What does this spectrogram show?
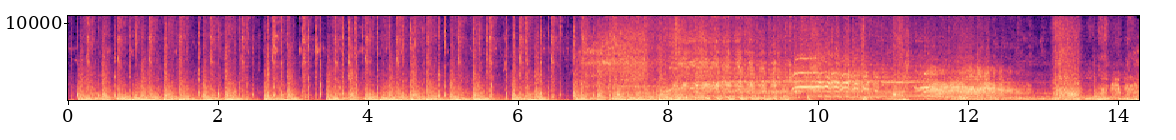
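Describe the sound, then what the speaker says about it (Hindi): A horse whinnies loudly and repeatedly over the clatter of hooves at night in a forest, set against a dense, dramatic music score, with the neighing rising clearly in the second half. "ना जाने इस घोड़े को क्या हो गया है।"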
